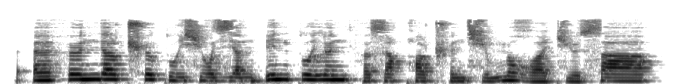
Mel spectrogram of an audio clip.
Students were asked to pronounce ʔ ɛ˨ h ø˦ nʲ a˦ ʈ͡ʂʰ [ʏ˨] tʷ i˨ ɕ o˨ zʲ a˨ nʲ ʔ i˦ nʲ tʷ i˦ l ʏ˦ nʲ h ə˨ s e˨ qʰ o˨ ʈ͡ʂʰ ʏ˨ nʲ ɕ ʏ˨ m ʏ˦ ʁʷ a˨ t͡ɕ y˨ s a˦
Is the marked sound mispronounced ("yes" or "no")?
yes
